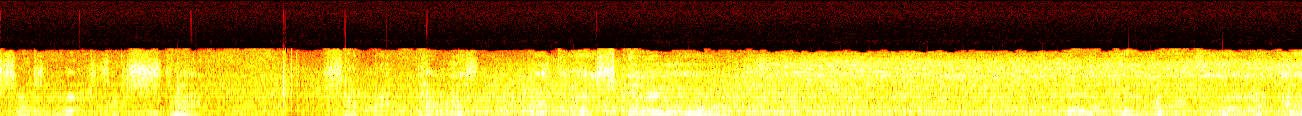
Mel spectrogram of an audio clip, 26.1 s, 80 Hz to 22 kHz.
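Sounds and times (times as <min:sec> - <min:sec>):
slowed deep voices: 0:00.0 - 0:26.0.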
